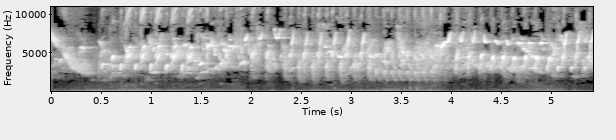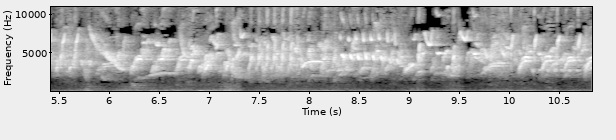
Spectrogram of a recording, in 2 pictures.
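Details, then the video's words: Crossbred goldfinch, Carduelis carduelis × Carduelis caniceps, pouring out a long, rapid warble of buzzy trills, rising and falling sweeps and sharp tweets without pause. "bastard, mule, carduelis carduelis x carduelis caniceps."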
